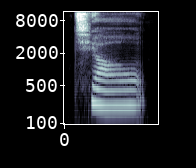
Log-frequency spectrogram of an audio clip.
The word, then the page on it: 巧: qiǎo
